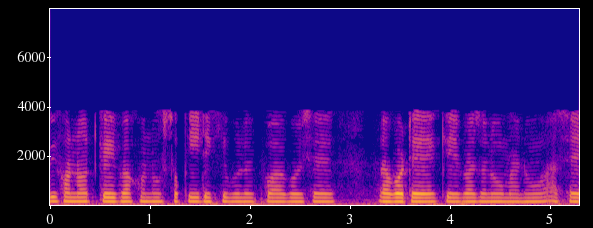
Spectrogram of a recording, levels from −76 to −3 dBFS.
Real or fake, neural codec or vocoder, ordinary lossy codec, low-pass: fake; codec, 44.1 kHz, 7.8 kbps, Pupu-Codec; AAC, 16 kbps; 7.2 kHz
